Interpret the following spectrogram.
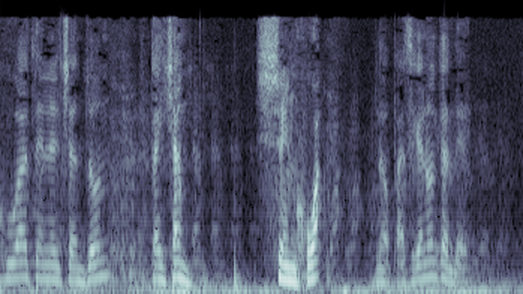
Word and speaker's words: Shenhua: Shenhua. Shanghái. Así se pronuncia.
